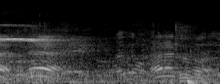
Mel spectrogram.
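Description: Voices carrying across a large sports hall during a combat bout, with a short, steady high-pitched tone about half a second long at the very start.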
